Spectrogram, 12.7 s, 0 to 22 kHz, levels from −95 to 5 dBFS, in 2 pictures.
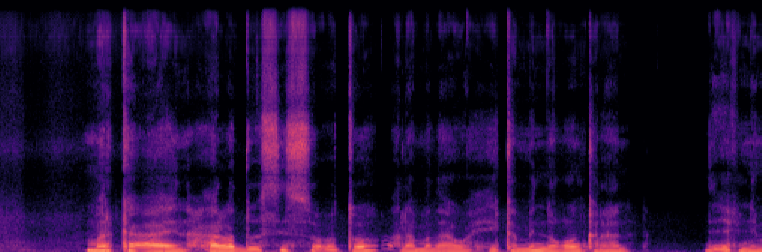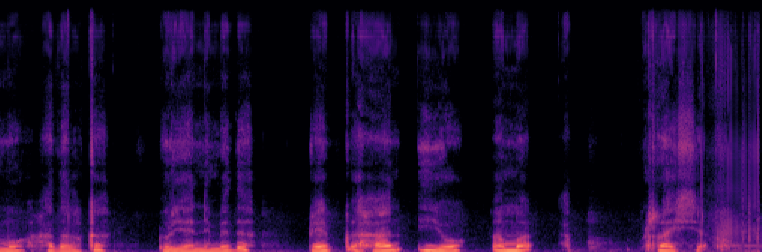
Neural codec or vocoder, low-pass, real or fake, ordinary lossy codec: vocoder, 44.1 kHz, 128 mel bands every 256 samples, BigVGAN v2; none; fake; none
